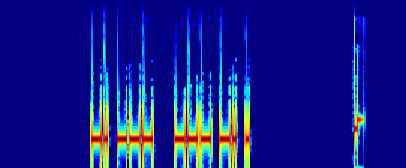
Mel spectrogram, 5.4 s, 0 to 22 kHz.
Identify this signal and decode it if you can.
Morse code, heard as a keyed tone, about 28 wpm, 700 Hz. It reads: NO ONE
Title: Sets of 2 Words 28wpm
